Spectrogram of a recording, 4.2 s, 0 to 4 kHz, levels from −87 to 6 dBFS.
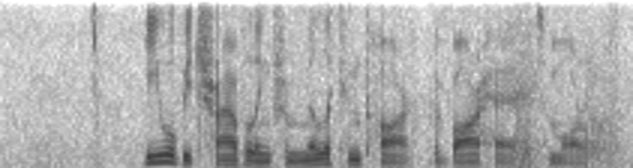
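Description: From 0.0 to 0.96 s, the opening pause carries comfort noise in place of the background. For about 880 ms, the real room noise, which sits about 24 dB below the speech, gives way to a smooth, featureless hiss. The likely cause is discontinuous transmission: the sender stopped transmitting during the pause, and the receiver generated synthetic noise shaped to match the background. The audio is band-limited, with nothing above 4 kHz, which fits a 64 kbps G.711 A-law call path.

Between 2.3 and 3.02 s, the sound is chopped by the voice detector. About 280 ms is replaced by synthetic fill. The detector likely judged quiet parts of the speech to be silence, so it toggled sending off and on. A second chop follows from 3.28 to 3.58 s, with about 180 ms replaced.

From 3.9 s to the end, comfort noise again replaces the background for about 330 ms. The level does not change. The texture does, turning flat and detail-free.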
